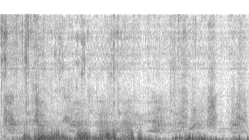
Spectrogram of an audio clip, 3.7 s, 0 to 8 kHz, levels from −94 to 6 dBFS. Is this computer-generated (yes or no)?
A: yes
